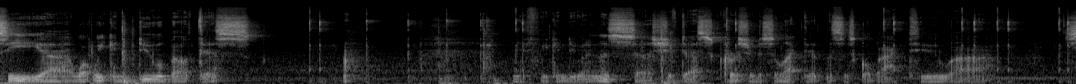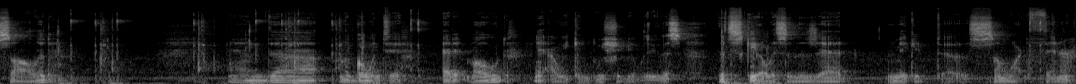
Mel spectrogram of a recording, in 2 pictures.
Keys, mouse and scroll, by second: 1.1 KP_0, 3.6-6.5 drag, 6.5 shift+s, 14.3 Tab, 18.0 s.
